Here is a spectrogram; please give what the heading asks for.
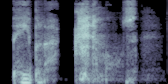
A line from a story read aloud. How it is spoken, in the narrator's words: Jasmine mutters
